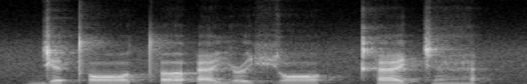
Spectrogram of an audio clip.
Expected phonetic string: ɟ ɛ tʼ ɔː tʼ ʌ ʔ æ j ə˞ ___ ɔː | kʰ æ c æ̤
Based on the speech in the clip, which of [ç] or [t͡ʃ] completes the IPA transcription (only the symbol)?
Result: ç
